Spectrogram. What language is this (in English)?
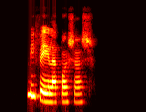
Hungarian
